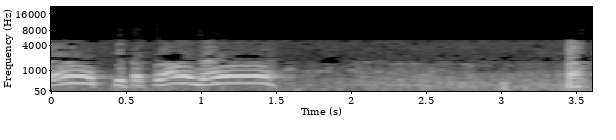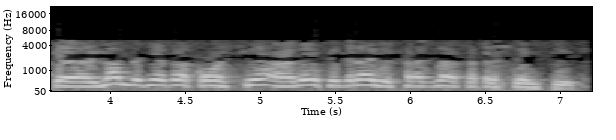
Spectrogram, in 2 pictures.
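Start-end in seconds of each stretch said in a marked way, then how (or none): 0.0-1.5 high mocking taunt of the little voice; little inner voice. The little inner voice mocking a scared man, high taunting. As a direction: taunt him like a sneering inner voice. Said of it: "la petite voix qui arrive, elle dit".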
